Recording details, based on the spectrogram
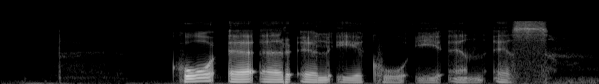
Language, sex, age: Swedish, male, 59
